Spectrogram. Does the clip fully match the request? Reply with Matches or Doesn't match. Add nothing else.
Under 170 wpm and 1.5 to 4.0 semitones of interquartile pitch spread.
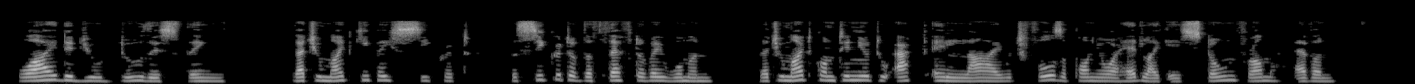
Matches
